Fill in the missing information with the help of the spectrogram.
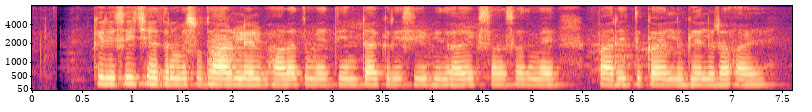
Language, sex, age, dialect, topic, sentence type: Maithili, male, 25-30, Eastern / Thethi, agriculture, statement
